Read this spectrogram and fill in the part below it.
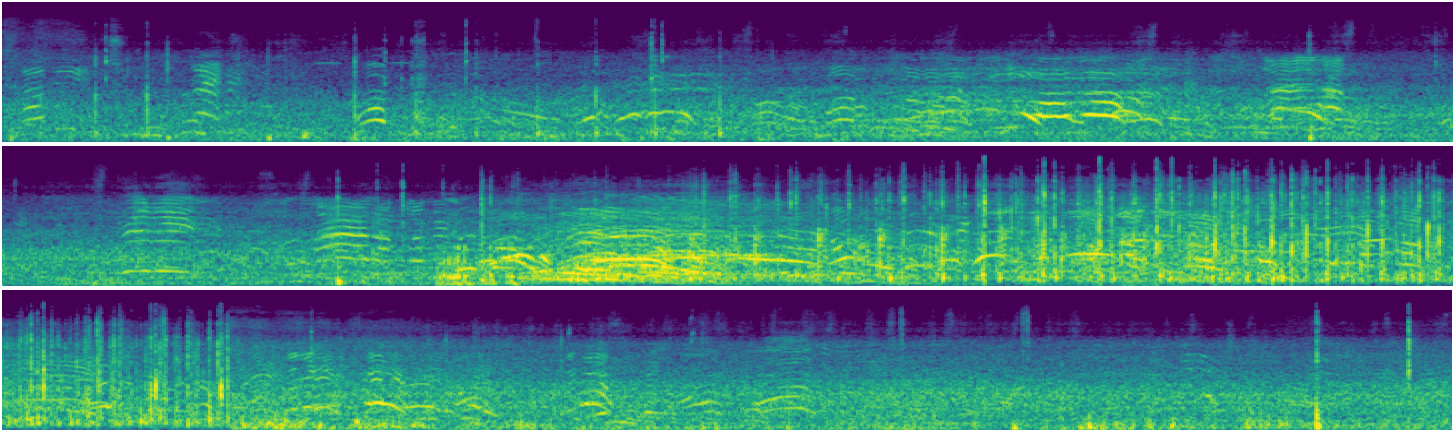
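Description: Men shout to one another from across an open field outdoors.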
